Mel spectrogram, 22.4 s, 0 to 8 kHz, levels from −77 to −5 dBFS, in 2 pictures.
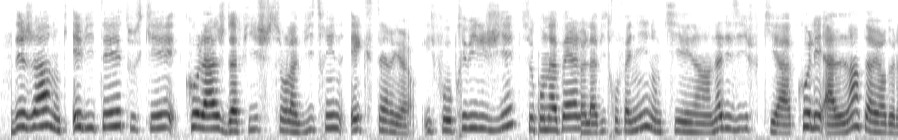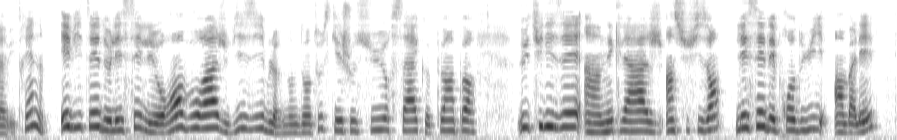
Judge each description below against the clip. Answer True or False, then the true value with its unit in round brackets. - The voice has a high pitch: True (235 Hz)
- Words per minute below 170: True (155 wpm)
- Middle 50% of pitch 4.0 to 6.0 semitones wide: True (4.7 semitones)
